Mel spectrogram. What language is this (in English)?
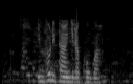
Kinyarwanda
